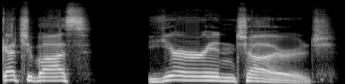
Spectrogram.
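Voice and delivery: put-on slow, high, kid-like deference to the boss; little boy. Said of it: "and goes".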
